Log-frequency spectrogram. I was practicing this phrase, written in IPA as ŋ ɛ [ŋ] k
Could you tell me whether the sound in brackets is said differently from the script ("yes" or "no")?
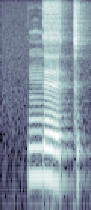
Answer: yes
